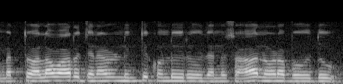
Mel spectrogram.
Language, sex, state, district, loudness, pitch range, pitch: Kannada, male, Karnataka, Bangalore, -15 LUFS, 150-170 Hz, 160 Hz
